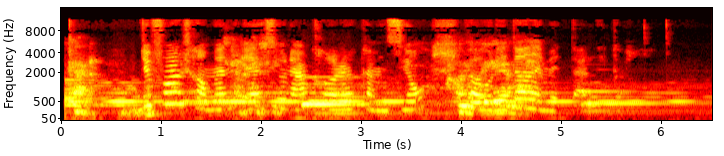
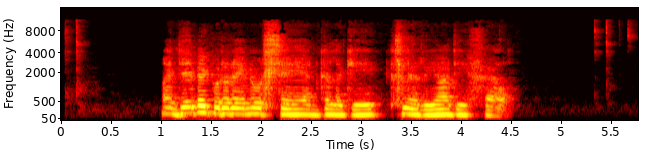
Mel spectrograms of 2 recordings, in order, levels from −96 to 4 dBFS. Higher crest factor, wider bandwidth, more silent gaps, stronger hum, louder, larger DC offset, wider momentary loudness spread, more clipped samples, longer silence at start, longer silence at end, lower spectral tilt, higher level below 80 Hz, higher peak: about the same, 14 dB vs 18 dB; about the same, 11.5 kHz vs 10.5 kHz; neither; neither; first, -15 LUFS vs -25 LUFS; neither; first, 14 LU vs 11 LU; neither; second, 0.05 s vs 1 s; second, 0.2 s vs 1.3 s; second, -4 dB/octave vs -6.5 dB/octave; first, -52 dBFS vs -68 dBFS; first, 0 dBFS vs -8 dBFS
